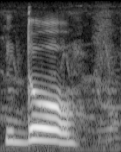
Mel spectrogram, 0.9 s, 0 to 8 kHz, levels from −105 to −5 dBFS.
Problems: background sounds at intervals, continuous background conversations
